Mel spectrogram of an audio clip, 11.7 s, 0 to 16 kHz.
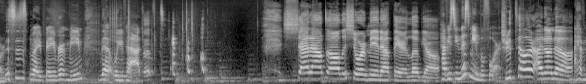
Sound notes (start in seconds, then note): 3.2 laughs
